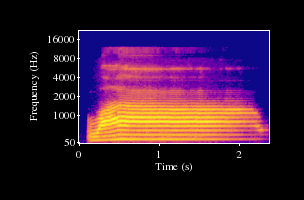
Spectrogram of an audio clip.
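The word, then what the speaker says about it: واو: তিন আলিফ টেনে পড়বো। ওয়াও। এটা বলে আমরা একটু টেনে পড়বো তিন আলিফ, তারপরে আবার দুই ঠোঁট গোল করব।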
